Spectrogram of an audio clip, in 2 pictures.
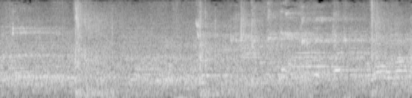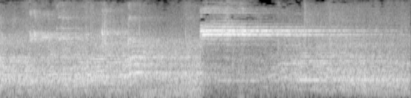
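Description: Indoor futsal play in an echoing hall: a ball is kicked and bounces on the wooden floor with sharp knocks, over players and spectators shouting. About six seconds in comes a high shrill tone lasting over a second, a referee's whistle for a foul.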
